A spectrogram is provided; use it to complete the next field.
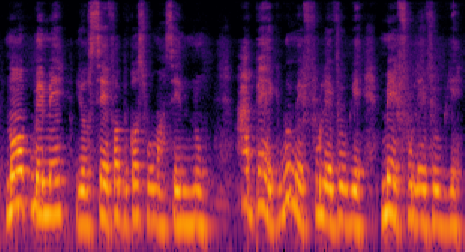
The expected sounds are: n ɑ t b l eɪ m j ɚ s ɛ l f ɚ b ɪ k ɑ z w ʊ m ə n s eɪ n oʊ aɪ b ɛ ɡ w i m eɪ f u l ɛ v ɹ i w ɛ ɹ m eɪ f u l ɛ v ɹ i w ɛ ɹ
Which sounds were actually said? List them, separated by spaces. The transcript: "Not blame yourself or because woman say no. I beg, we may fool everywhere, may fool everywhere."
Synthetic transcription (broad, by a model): n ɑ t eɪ m j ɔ s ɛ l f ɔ b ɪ k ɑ s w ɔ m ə s eɪ n oʊ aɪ b ɛ ɡ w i m eɪ f u l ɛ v i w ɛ m eɪ f u l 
